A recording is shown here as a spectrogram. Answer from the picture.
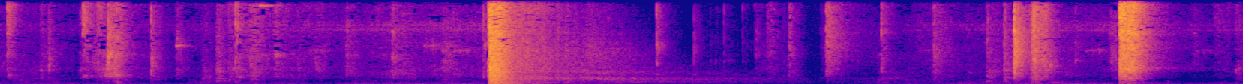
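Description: A Mossberg pump-action shotgun fired close by, one loud blast about three seconds in that echoes away over about a second. Small clacks come before and after it, and two more sharp cracks come near the end, the second of them loud.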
